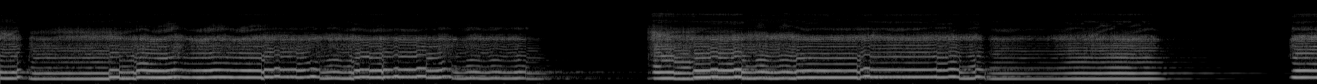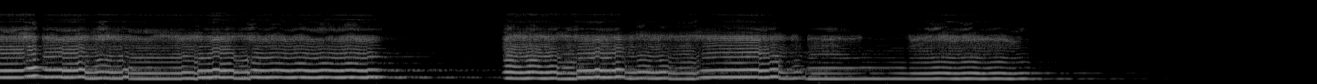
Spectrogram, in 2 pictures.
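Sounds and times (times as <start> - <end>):
ney playing Azerbaijani traditional music: 0.0 - 5.5, 6.5 - 11.8, 12.9 - 17.3, 18.2 - 23.6.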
